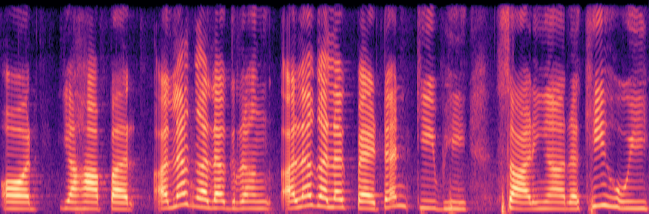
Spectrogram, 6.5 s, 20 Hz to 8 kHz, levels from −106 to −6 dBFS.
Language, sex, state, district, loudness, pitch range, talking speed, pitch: Hindi, female, Madhya Pradesh, Dhar, -16 LUFS, 245-295 Hz, 140 wpm, 255 Hz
